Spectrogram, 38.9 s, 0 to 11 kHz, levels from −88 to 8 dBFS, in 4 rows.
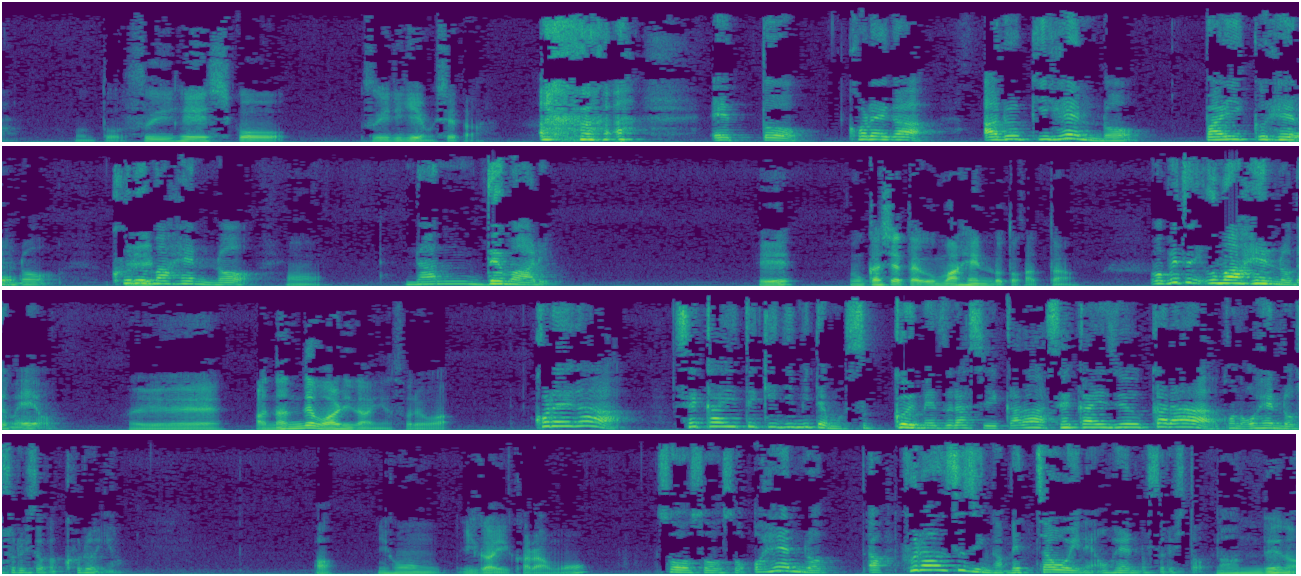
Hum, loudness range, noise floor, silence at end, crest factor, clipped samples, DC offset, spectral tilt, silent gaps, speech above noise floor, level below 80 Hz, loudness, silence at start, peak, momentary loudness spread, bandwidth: none; 8 LU; -51 dBFS; 0 s; 18 dB; under 0.1%; under 0.1%; -5 dB/octave; none; 33 dB; -46 dBFS; -18 LUFS; 0 s; 0 dBFS; 16 LU; 11 kHz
